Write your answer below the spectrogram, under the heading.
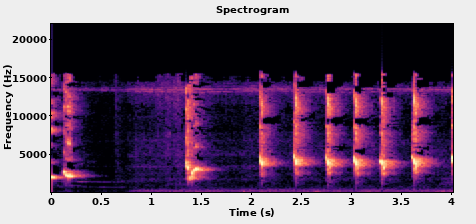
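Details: White-rumped shama song used as a lure for silent shamas: a short sharp note, then a row of crisp high chipping notes repeated about three times a second over a low background hum.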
